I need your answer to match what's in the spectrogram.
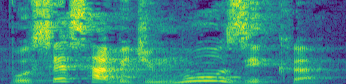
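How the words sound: The pitch moves melodically like a question. "Eu estou fazendo uma melodia com a minha voz"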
